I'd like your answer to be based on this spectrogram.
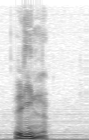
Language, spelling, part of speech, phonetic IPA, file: Polish, lin, noun, [lʲĩn], Pl-lin.ogg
